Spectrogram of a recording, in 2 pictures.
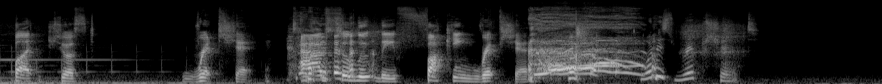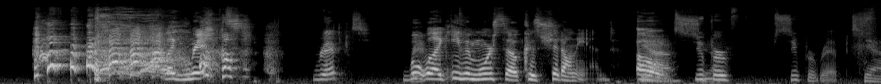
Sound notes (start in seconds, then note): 5.3 laughing; 9.1 all laughing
